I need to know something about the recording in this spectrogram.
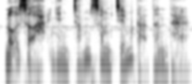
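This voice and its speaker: A man's voice: fairly low pitch, sing-song, normal speed, darkish tone, slightly rough, faint music behind. A man narrating an audio story in a dramatic, earthy, colloquial way.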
